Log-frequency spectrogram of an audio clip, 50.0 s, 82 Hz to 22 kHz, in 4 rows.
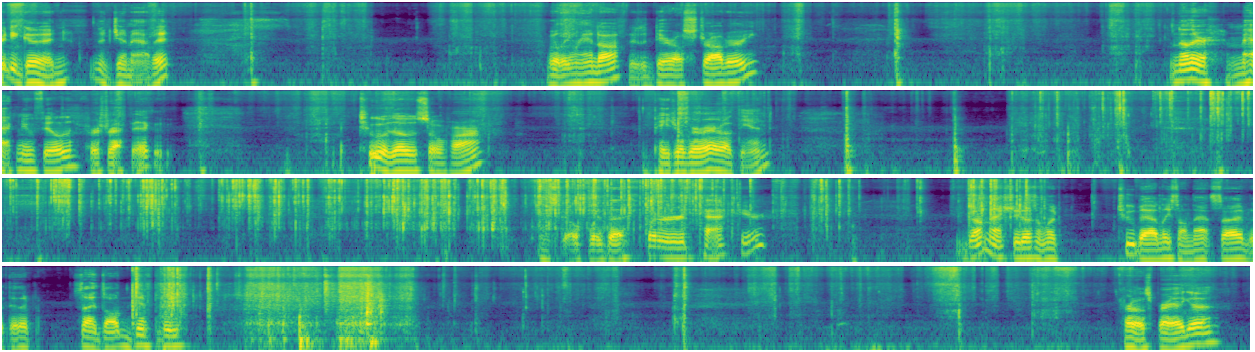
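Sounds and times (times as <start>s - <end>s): wax paper wrapper crinkling: 22.6s - 36.1s, 38.8s - 48.7s
cards rustling: 22.6s - 36.4s, 38.7s - 49.8s.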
